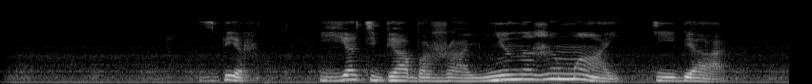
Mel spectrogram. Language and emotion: Russian, angry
